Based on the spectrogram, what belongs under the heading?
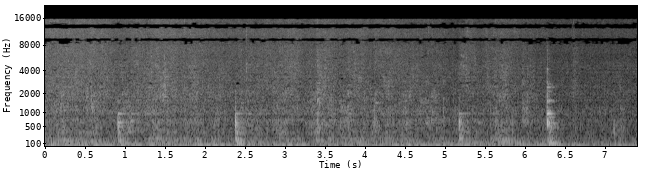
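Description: Onion-tomato masala with ground spices sizzling in oil in a metal karahi while a wooden spoon stirs it, with a few sharp knocks of the spoon against the pan, the loudest about six seconds in.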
